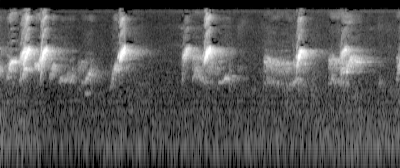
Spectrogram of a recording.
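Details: Female red-whiskered bulbul call to prompt male singing: spaced bright chirps, each sliding upward then falling, roughly one every half to one second.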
